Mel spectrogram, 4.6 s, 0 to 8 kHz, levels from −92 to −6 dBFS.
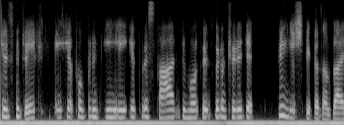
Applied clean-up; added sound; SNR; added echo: neural diffusion model UNIVERSE++.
